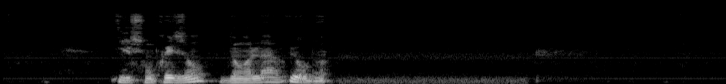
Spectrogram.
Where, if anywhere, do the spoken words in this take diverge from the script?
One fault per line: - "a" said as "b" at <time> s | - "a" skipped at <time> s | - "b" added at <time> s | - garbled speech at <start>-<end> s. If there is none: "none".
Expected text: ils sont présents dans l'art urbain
none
